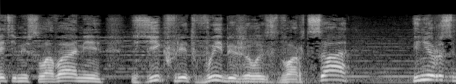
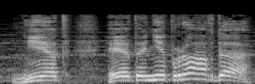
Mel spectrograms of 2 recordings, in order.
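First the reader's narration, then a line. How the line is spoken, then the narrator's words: Shouting. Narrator (Russian): закричал, выбегая из леса, Зигфрид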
